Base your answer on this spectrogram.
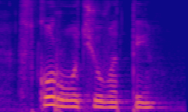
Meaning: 1. to abbreviate, to abridge, to shorten 2. to contract (:muscle, etc.)
- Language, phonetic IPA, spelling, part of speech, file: Ukrainian, [skɔˈrɔt͡ʃʊʋɐte], скорочувати, verb, Uk-скорочувати.ogg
